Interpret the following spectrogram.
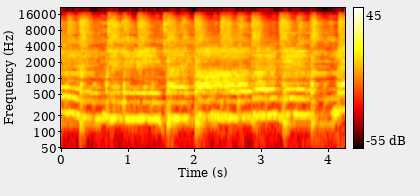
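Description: Voices singing a Hindi devotional bhajan about Krishna together through microphones, holding long notes that step from pitch to pitch, over a light percussion beat at about four strokes a second.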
